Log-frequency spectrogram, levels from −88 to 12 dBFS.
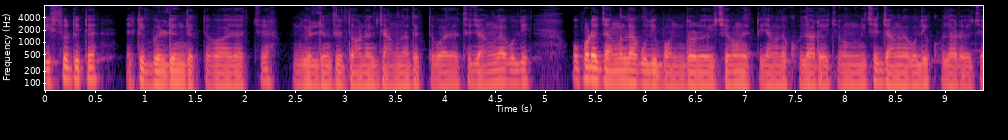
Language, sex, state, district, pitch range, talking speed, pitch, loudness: Bengali, male, West Bengal, Jhargram, 90-105 Hz, 205 wpm, 95 Hz, -21 LUFS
